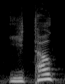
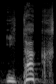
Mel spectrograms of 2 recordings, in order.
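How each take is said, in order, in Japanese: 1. 最後のkは弱く、ほとんど破裂しません。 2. 最後のkは強く、はっきり破裂します。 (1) "こう柔らかい言い方をすると" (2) "こうくを言うんじゃなくて"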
